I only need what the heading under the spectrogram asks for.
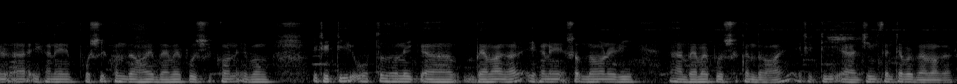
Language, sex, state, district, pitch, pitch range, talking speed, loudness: Bengali, male, West Bengal, Malda, 120 Hz, 115-130 Hz, 165 wpm, -41 LUFS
